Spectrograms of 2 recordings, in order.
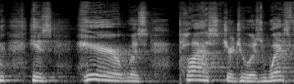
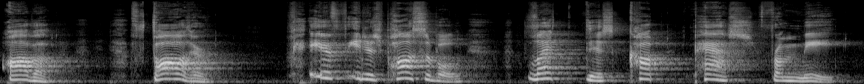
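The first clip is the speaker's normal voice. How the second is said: anguished prayer; 5 semitones higher than usual. A narrator's reading. Jesus praying in agony.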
